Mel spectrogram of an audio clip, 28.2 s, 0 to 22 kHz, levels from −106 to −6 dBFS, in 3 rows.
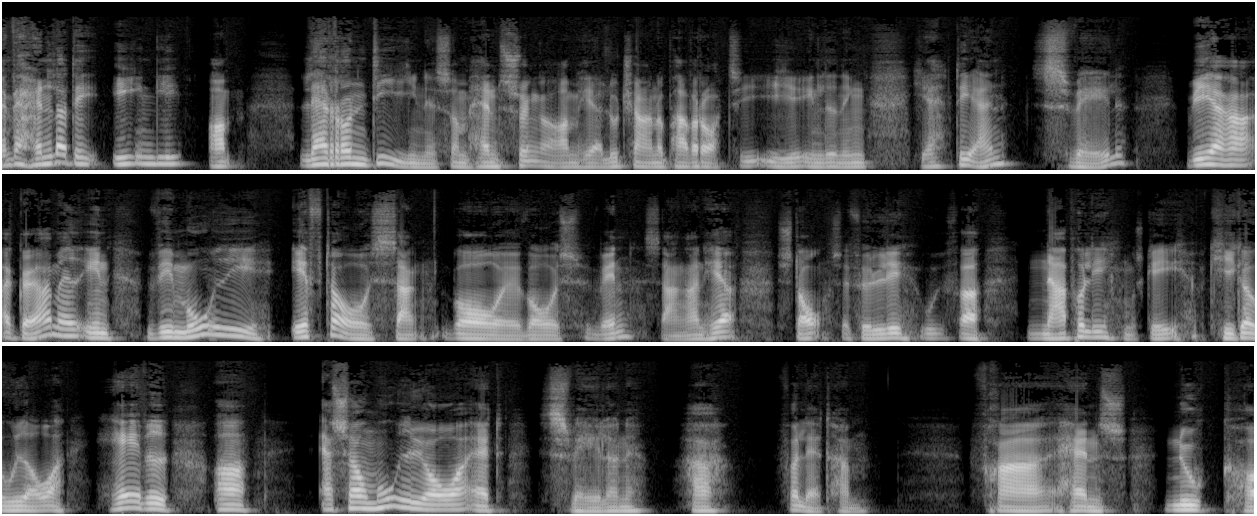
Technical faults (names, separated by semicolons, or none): wrong sample rate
